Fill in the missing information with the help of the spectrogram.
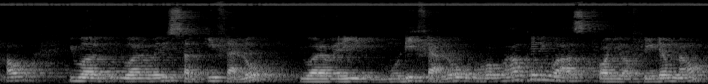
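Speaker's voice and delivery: normal talking voice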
